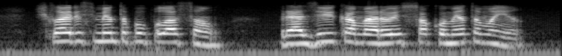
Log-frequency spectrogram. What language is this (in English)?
Portuguese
